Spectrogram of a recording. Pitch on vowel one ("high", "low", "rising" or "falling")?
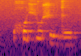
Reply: high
